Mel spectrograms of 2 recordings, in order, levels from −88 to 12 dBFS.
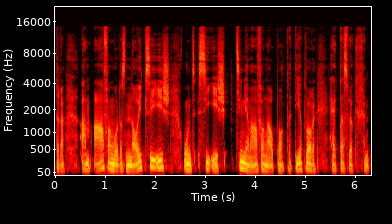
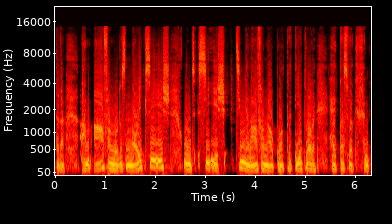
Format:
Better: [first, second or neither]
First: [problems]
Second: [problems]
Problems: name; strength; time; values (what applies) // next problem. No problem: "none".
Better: first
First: none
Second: distortion; heavy; 6 dB below the speech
